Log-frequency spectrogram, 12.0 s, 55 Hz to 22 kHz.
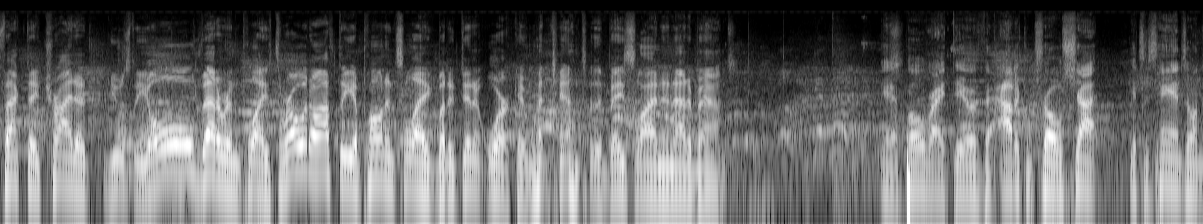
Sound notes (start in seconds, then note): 7.5 yelling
